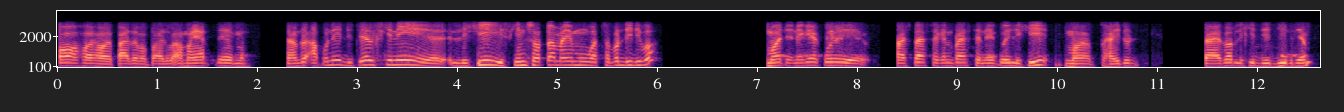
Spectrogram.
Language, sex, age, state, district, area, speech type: Assamese, male, 18-30, Assam, Sivasagar, urban, conversation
